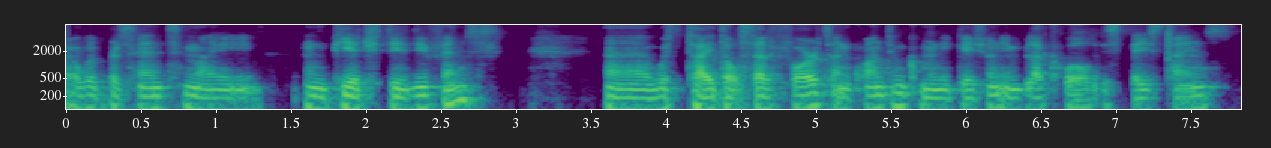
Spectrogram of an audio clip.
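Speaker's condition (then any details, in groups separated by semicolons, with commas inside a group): No condition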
